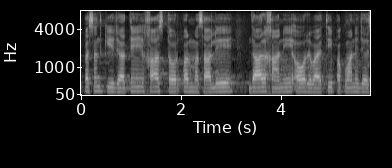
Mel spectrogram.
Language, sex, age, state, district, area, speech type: Urdu, male, 18-30, Uttar Pradesh, Balrampur, rural, spontaneous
